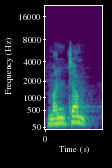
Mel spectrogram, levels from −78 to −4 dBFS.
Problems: constant background noise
